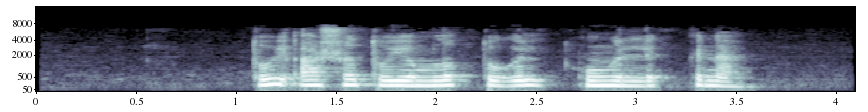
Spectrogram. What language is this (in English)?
Bashkir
